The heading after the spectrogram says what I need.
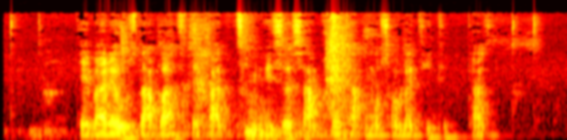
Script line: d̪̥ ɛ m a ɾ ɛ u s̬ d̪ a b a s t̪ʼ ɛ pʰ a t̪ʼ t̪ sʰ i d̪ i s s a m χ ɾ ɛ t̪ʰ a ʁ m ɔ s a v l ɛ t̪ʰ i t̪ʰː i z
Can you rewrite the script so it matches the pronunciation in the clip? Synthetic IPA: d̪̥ ɛ b a ɾ ɛ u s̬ d̪ a b a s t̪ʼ ɛ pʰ a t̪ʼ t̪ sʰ i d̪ i s s a m χ ɾ ɛ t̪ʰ a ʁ m ɔ s a v l ɛ t̪ʰ i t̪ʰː a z

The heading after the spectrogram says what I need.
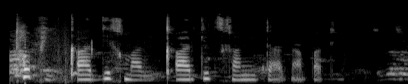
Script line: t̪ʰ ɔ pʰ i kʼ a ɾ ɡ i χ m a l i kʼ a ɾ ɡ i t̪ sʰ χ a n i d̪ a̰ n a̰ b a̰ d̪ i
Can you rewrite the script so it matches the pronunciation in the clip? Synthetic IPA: t̪ʰ ɔ pʰ i kʼ a ɾ ɡ i χ m a l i kʼ a ɾ ɡ i t̪ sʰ χ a n i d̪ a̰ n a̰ b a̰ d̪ i

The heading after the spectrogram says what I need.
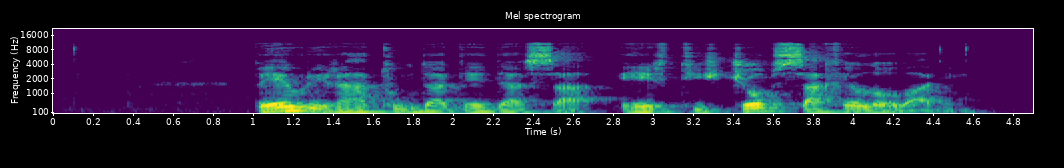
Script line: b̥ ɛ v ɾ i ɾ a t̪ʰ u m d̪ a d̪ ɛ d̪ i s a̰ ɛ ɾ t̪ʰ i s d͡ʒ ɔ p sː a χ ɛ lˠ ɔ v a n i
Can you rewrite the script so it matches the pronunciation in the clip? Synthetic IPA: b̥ ɛ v ɾ i ɾ a t̪ʰ u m d̪ a d̪ ɛ d̪ a s a̰ ɛ ɾ t̪ʰ i ʃ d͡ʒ ɔ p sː a χ ɛ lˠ ɔ v a n i

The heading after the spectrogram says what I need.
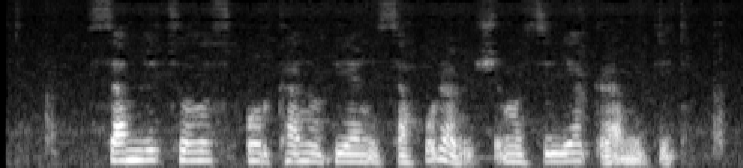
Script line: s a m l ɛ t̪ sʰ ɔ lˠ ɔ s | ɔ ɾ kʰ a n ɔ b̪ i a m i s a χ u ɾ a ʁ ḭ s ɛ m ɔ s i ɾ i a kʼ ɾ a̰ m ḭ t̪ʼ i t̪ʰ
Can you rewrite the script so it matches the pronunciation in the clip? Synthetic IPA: s a m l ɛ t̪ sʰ ɔ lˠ ɔ s | ɔ ɾ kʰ a n ɔ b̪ i a n i s a χ u ɾ a v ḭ ʃ ɛ m ɔ s i l i a kʼ ɾ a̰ m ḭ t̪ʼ i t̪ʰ

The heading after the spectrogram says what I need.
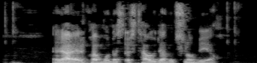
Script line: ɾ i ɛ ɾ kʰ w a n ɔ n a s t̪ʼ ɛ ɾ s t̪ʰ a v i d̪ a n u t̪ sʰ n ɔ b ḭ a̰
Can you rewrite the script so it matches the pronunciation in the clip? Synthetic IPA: ɾ a ɛ ɾ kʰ w a m ɔ n a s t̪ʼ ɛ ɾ s t̪ʰ a v i d̪ a n u t̪ sʰ n ɔ b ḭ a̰

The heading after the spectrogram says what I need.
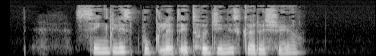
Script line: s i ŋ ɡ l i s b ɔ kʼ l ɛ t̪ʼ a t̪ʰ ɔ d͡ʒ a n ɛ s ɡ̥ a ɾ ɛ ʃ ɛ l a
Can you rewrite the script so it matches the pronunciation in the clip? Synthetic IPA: s i ŋ ɡ l i s b u kʼ l ɛ t̪ʼ i t̪ʰ ɔ d͡ʒ i n i s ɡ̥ a ɾ ɛ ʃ ɛ a

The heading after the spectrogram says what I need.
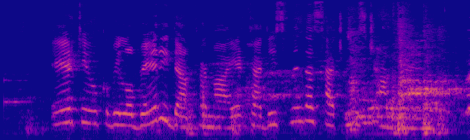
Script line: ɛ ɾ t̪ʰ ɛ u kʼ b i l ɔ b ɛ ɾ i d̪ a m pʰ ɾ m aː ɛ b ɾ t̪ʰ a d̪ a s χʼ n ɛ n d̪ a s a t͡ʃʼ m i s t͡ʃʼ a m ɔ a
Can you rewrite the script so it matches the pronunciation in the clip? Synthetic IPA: ɛ ɾ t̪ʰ i u kʼ b i l ɔ b ɛ ɾ i d̪ a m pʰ ɾ m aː ɛ ɾ t̪ʰ a d̪ i s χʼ n ɛ n d̪ a s a t͡ʃʼ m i s t͡ʃʼ a m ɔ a

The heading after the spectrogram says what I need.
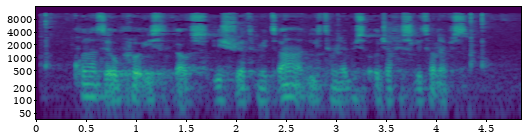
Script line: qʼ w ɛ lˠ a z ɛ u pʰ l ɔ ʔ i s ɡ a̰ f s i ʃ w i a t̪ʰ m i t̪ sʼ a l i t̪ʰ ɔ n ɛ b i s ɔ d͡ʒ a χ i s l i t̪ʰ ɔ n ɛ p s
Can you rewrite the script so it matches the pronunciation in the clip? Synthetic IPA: qʼ w ɛ lˠ a z ɛ u pʰ ɾ ɔ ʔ i s ɡ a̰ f s i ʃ w i a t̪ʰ m i t̪ sʼ a l i t̪ʰ ɔ n ɛ b i s ɔ d͡ʒ a χ i s l i t̪ʰ ɔ n ɛ p s

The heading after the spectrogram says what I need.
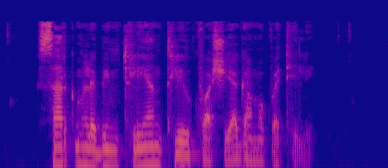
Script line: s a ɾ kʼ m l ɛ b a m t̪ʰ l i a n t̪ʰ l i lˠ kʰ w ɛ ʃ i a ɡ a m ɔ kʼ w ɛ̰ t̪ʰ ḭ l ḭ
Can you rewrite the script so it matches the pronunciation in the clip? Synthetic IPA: s a ɾ kʼ m l ɛ b i m t̪ʰ l i a n t̪ʰ l i lˠ kʰ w a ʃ i a ɡ a m ɔ kʼ w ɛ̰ t̪ʰ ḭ l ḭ

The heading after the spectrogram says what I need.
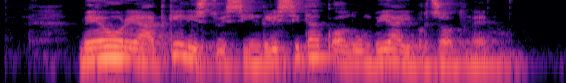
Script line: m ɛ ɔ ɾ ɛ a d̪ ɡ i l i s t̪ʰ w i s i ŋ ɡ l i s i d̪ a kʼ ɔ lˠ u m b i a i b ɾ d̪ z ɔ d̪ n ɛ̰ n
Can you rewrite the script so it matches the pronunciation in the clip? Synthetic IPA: m ɛ ɔ ɾ ɛ a d̪ ɡ i l i s t̪ʰ w i s i ŋ ɡ l i s i d̪ a kʼ ɔ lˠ u m b i a i b ɾ d̪ z ɔ d̪ n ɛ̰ n

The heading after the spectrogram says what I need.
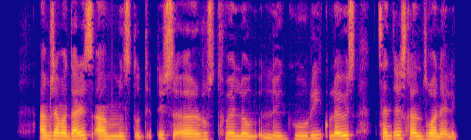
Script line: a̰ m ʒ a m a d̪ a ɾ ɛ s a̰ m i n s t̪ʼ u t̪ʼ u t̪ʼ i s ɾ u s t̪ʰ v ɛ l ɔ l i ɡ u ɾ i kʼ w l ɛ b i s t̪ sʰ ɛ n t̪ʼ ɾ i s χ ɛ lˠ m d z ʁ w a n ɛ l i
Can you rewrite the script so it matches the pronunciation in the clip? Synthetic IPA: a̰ m ʒ a m a d̪ a ɾ i s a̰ m i n s t̪ʼ u t̪ʼ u t̪ʼ i s ɾ u s t̪ʰ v ɛ l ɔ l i ɡ u ɾ i kʼ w l ɛ v i s t̪ sʰ ɛ n t̪ʼ ɾ i s χ ɛ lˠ m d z ʁ w a n ɛ l i

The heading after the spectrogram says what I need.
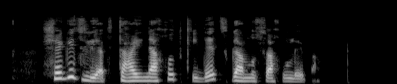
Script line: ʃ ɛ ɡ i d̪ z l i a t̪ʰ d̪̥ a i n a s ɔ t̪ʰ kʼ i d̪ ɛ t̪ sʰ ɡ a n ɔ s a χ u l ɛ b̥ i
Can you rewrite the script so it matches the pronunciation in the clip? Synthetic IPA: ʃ ɛ ɡ i d̪ z l i a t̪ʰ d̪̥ a i n a χ ɔ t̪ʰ kʼ i d̪ ɛ t̪ sʰ ɡ a m ɔ s a χ u l ɛ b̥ a

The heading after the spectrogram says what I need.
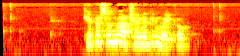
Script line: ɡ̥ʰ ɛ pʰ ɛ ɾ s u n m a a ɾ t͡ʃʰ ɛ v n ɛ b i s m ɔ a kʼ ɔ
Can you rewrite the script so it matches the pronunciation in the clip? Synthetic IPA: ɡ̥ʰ ɛ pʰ ɛ ɾ s ɔ n m a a ɾ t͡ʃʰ ɛ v n ɛ b i m ɔ i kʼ ɔ

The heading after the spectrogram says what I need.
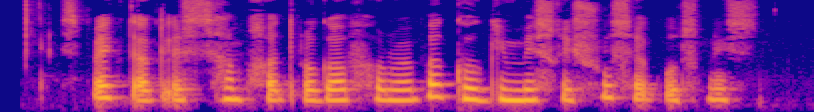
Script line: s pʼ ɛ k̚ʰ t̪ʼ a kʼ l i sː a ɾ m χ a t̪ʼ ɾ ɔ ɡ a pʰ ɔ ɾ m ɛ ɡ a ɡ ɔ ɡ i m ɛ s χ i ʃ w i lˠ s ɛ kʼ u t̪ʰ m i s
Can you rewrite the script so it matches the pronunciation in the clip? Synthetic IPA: s pʼ ɛ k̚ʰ t̪ʼ a kʼ l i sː a m χ a t̪ʼ ɾ ɔ ɡ a pʰ ɔ ɾ m ɛ b a ɡ ɔ ɡ i m ɛ s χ i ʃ w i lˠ s ɛ kʼ u t̪ʰ n i s

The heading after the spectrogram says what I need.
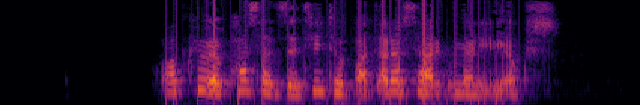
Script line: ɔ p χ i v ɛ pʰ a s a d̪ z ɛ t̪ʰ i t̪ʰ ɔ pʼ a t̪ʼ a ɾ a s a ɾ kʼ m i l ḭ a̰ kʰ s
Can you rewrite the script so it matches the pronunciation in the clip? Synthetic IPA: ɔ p χ i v ɛ pʰ a s a d̪ z ɛ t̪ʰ i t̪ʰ ɔ pʼ a t̪ʼ a ɾ a s a ɾ kʼ m ɛ l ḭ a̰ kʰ s

